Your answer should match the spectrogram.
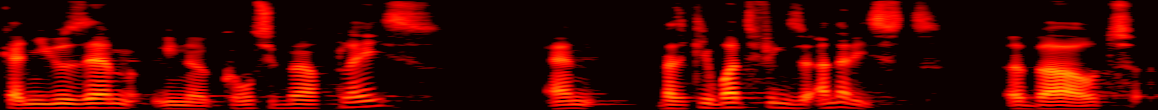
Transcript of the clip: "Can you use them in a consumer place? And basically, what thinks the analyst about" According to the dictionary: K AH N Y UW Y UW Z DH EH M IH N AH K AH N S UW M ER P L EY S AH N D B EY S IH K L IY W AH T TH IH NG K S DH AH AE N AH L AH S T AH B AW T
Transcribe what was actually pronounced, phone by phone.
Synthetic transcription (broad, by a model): K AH N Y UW Y UW Z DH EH M IH N AH K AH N S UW M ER P L EY S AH N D B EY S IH K L IY W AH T F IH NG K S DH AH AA N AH L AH S T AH B AW T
